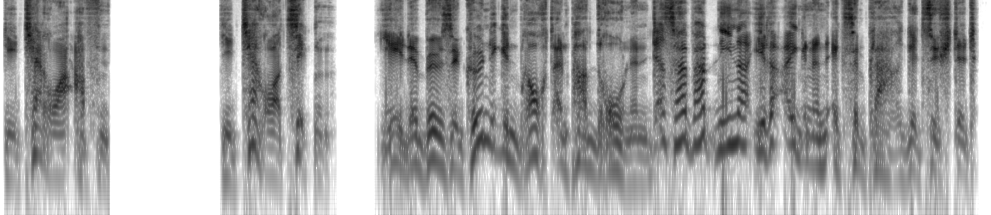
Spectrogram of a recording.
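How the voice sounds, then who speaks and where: A male actor voicing a wise, quirky wooden mask spirit in a video game, raspy, theatrical and wry as he guides the listener. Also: on the low side, sing-song, unhurried, sharp tone, no room sound, clean studio sound, full character voice. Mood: theatrical, ominous.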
